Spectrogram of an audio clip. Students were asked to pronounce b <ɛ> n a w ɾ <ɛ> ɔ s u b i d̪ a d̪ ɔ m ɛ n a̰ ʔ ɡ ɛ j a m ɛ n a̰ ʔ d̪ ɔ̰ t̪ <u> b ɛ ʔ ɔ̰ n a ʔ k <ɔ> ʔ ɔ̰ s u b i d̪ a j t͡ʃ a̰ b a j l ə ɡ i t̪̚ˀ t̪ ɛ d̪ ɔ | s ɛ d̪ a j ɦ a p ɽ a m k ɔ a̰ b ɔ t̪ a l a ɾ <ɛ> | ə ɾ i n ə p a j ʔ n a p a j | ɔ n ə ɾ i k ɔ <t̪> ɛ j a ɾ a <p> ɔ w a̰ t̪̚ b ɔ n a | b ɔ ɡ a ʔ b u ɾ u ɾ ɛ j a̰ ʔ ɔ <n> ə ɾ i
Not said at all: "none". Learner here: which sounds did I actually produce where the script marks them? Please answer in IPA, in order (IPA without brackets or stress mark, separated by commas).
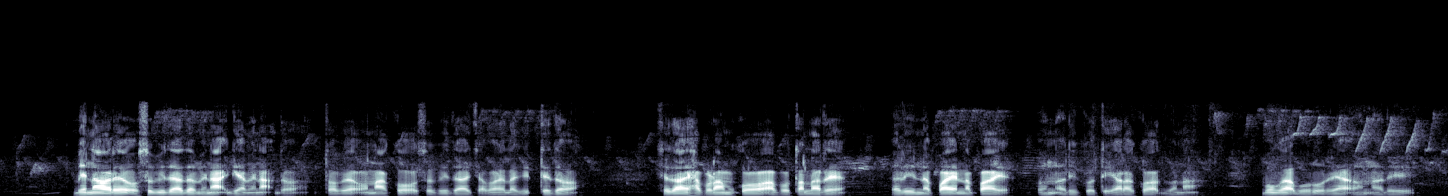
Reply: ɛ, ɛ, ɔ, ɔ, ɛ, t̪, k, n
